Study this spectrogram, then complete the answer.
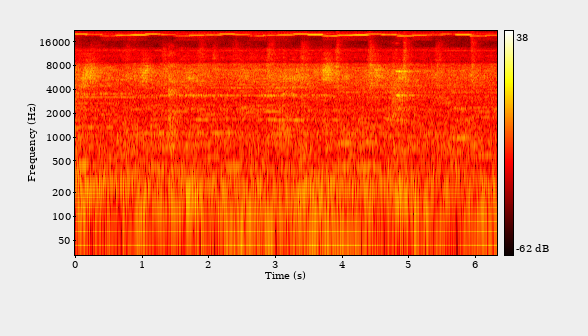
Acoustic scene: cafe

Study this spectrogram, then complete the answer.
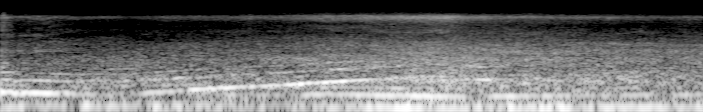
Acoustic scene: street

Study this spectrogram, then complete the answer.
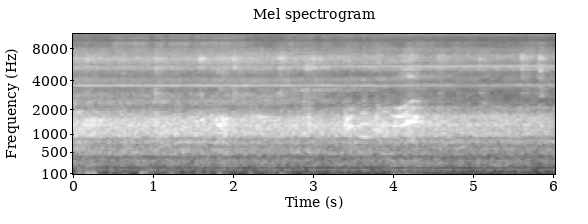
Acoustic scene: park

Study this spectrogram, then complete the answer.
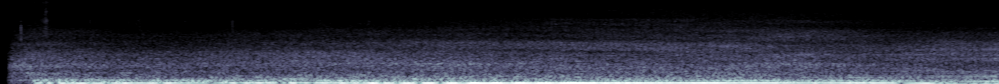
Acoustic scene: street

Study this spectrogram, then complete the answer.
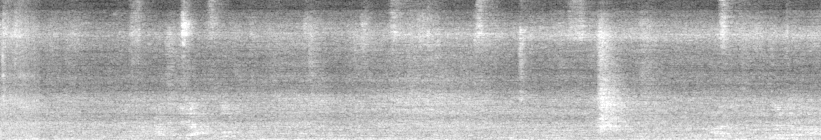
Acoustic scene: subway station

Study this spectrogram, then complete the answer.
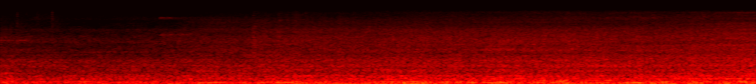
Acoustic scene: residential area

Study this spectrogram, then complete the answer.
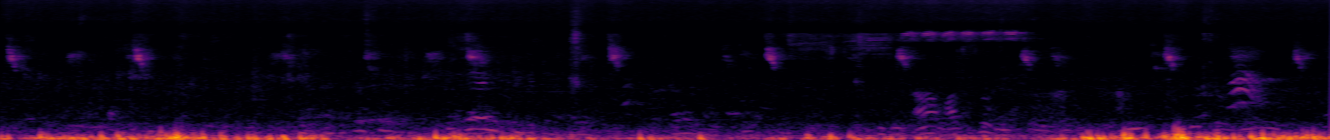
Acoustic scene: park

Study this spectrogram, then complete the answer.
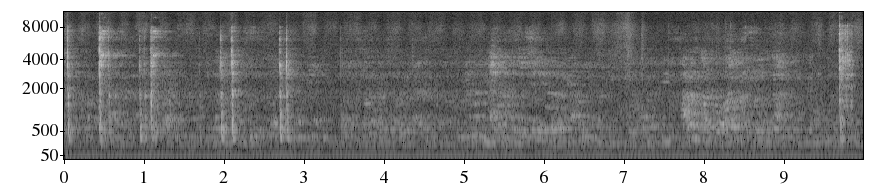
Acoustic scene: cafe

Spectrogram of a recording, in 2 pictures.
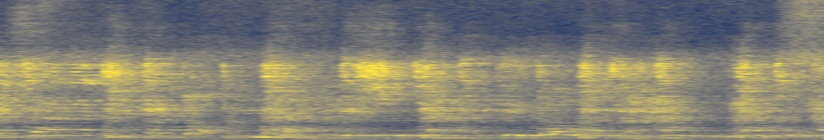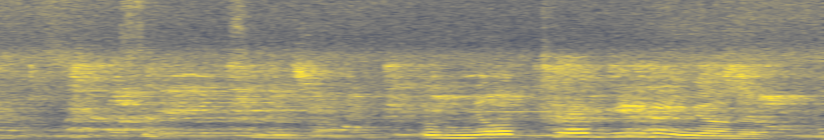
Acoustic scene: restaurant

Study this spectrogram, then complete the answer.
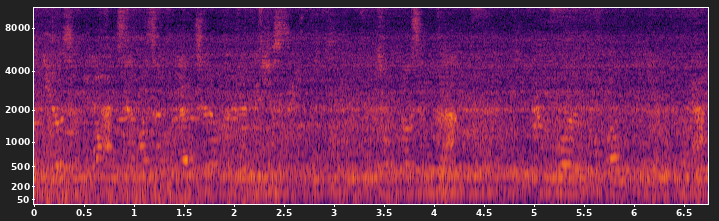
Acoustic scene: subway train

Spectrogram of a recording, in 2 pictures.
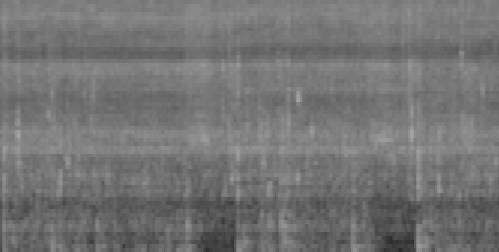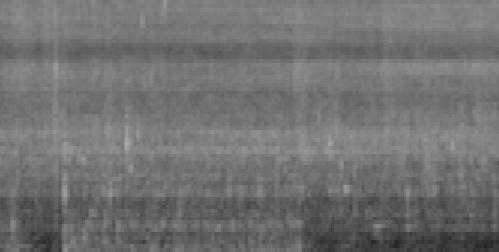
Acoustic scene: restroom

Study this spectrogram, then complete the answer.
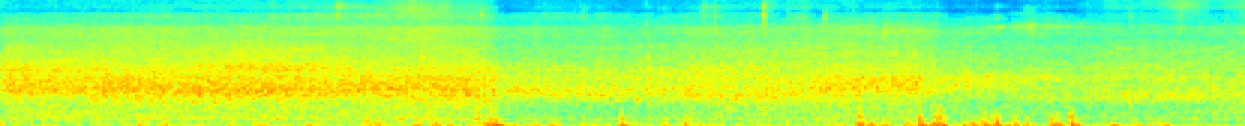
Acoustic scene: street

